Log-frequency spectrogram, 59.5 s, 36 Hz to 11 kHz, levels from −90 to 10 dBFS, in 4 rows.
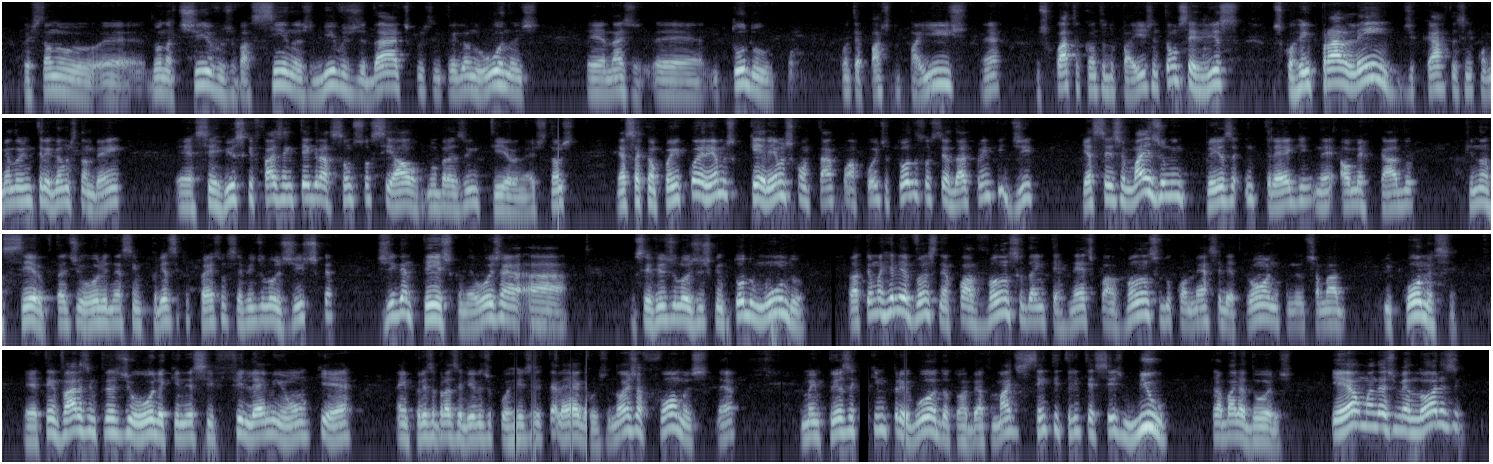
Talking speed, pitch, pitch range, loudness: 160 wpm, 140 Hz, 120-170 Hz, -22 LUFS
